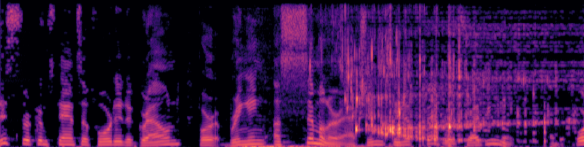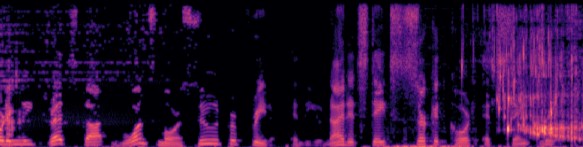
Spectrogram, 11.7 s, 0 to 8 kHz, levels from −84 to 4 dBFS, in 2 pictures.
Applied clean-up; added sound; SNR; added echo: classical method spectral subtraction.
